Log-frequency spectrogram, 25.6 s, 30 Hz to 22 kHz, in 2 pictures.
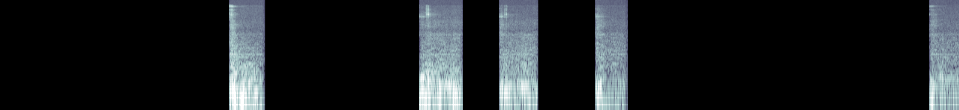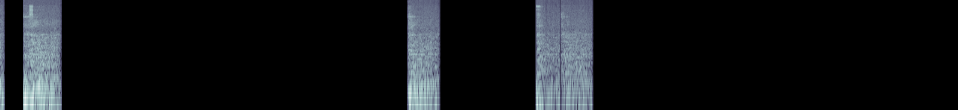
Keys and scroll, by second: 15.3 ctrl+z.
